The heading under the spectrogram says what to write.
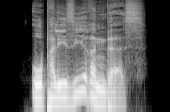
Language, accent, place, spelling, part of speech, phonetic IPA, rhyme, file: German, Germany, Berlin, opalisierendes, adjective, [opaliˈziːʁəndəs], -iːʁəndəs, De-opalisierendes.ogg
- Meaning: strong/mixed nominative/accusative neuter singular of opalisierend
